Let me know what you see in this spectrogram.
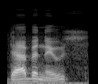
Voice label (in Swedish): "dabbenos", skanska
